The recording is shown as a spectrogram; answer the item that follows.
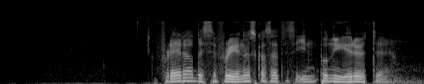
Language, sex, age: Norwegian, male, 29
